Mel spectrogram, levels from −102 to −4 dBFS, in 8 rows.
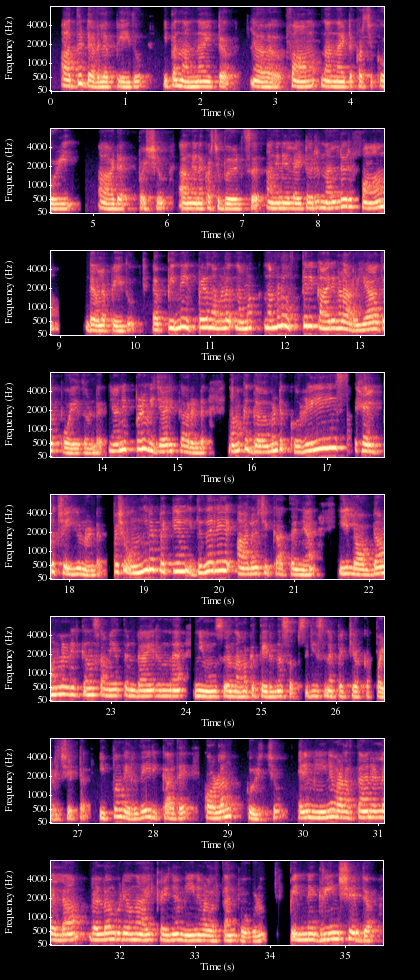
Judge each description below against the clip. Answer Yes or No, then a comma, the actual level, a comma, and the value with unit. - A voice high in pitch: Yes, high, 200 Hz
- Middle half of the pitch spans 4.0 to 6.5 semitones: Yes, average, 4.6 semitones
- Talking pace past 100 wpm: Yes, average, 120 wpm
